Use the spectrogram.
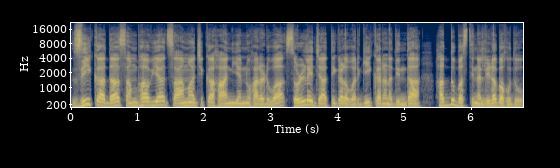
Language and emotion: Kannada, neutral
